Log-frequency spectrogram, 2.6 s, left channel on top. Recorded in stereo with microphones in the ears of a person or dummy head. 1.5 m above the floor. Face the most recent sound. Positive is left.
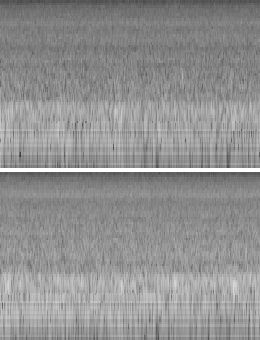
No sound to turn to.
